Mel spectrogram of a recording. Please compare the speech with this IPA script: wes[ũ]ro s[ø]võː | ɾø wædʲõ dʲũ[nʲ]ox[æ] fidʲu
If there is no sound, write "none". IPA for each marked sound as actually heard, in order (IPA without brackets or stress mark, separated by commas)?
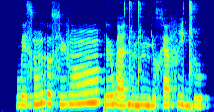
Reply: ũ, y, nʲ, æ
